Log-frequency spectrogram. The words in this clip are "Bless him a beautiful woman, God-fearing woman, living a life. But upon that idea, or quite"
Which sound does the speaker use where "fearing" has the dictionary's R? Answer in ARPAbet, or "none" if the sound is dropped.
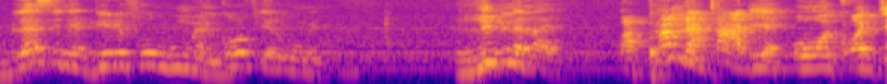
none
